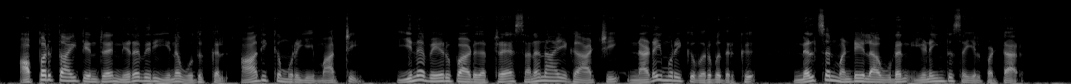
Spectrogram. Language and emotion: Tamil, neutral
